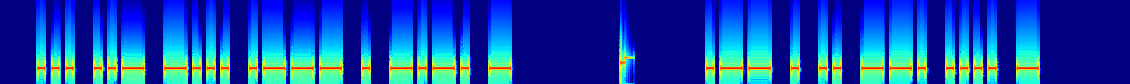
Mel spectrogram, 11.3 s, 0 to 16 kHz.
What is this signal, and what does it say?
Morse code, heard as a keyed tone, about 17 wpm, 700 Hz. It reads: SUBJECT WEIGHT
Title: Sentences from Top 800 Words - New Word Drill - 17wpm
